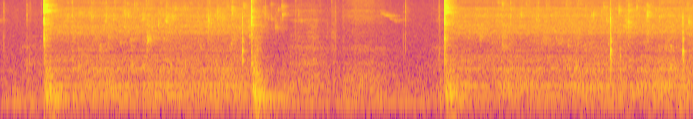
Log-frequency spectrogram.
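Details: KitchenAid dishwasher that had power but wouldn't start, running after its relays were tapped to free a suspected stuck relay, with the door latch switch held: steady soft hiss of water filling with a few handling clunks; fill normal.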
